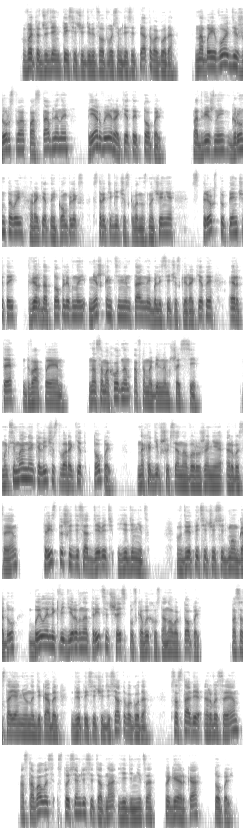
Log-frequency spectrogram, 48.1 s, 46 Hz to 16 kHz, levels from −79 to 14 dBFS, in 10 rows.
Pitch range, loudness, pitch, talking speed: 100-130 Hz, -24 LUFS, 110 Hz, 80 wpm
